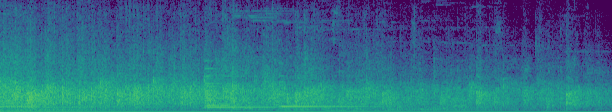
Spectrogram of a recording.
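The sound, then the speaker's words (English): An audience claps hands for Jesus in a dense, continuous burst of applause lasting several seconds, loud and steady, with soft sustained musical tones held underneath. “I said, put your hands together for him.”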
